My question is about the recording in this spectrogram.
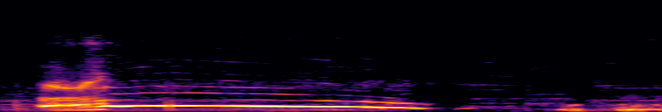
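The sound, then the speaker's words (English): A single loud dog howl rises sharply, then holds a long, slowly falling tone for about two seconds before fading, followed by brief softer rustling sounds. “Just then, the portal opens up with a loud howl as a new ranger steps through.”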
